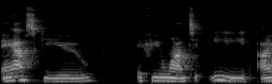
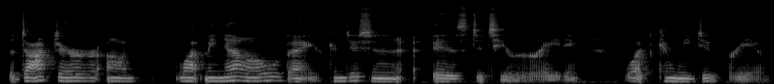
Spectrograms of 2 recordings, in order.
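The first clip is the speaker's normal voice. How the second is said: softer and gentle; concerned; 5 dB quieter than usual. Shown as a demonstration. Nurse gently telling a patient bad news, softer. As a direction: break the news with care. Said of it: "That shows much more concern".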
